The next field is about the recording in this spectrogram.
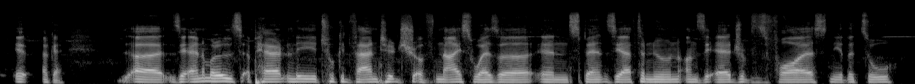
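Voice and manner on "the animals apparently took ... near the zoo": put-on German accent. Reading an English news story aloud in a put-on German accent. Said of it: "do you guys mind if I do it in a German accent?".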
